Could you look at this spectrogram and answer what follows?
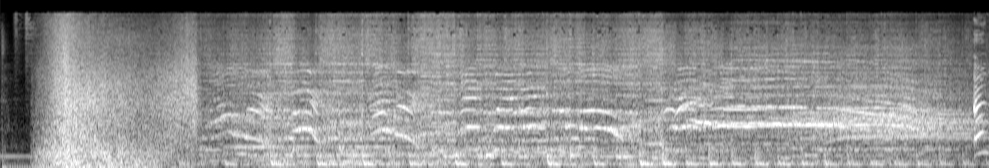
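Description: Fans shouting and cheering for the PBB Celebrity Collab Edition big winners Brent Manalo and Mika Salamanca at the big night, a burst of loud screams followed by a sustained roar of crowd noise with voices and whoops mixed in.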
